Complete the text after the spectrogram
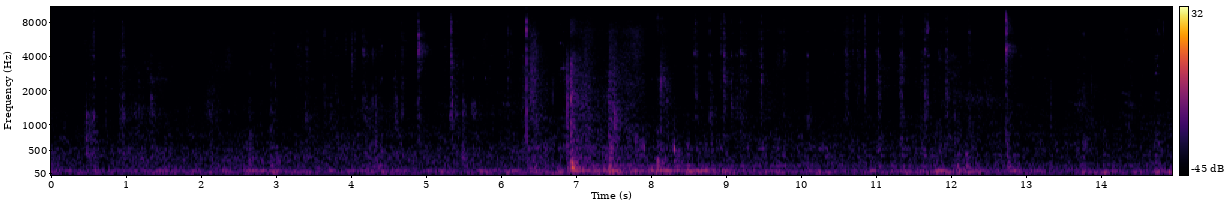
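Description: Plastic parts click and rattle under handling.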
